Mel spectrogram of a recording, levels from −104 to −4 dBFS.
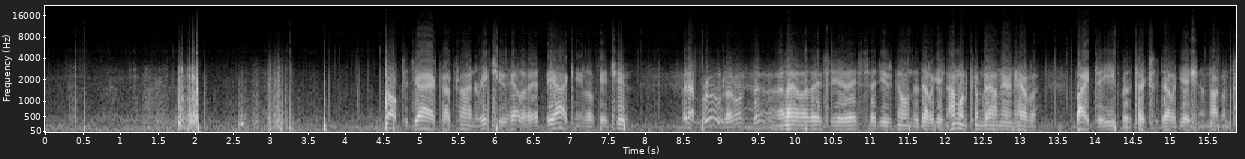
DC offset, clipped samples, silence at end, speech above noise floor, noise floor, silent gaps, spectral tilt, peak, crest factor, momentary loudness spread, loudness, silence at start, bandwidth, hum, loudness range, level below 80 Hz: under 0.1%; under 0.1%; 0 s; 22 dB; -51 dBFS; none; -8 dB/octave; -6 dBFS; 24 dB; 14 LU; -29 LUFS; 0.05 s; 8 kHz; none; 4 LU; -54 dBFS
